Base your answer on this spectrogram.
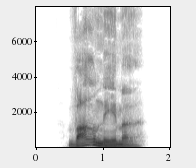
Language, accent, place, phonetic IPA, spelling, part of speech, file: German, Germany, Berlin, [ˈvaːɐ̯ˌneːmə], wahrnehme, verb, De-wahrnehme.ogg
- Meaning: inflection of wahrnehmen: 1. first-person singular dependent present 2. first/third-person singular dependent subjunctive I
